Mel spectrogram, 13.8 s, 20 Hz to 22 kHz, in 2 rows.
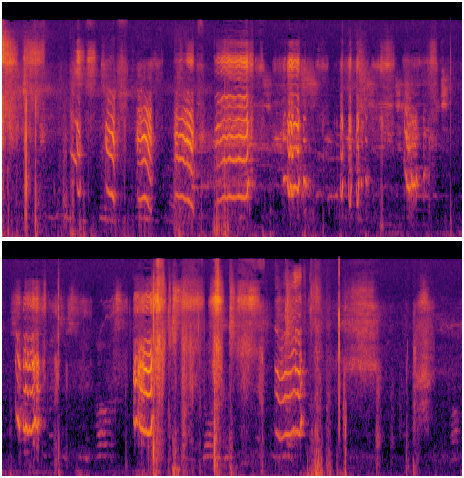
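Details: Marley, an 8-week-old pug puppy, whining while trying to climb onto the sofa indoors: a run of high, bending whimpers and yips in short bursts, scattered through the clip between quieter rustling and soft household noise.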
